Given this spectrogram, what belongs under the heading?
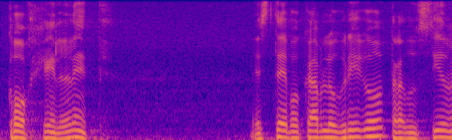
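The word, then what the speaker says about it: cojelet: Del vocablo griego con C de coco y J, cogelet, así como se oye, cogelet, C-O-J-E-L-E-T-T-T, acento en la última E, cogelet.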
